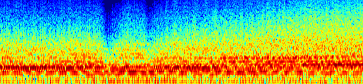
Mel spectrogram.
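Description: A train horn blares loudly and steadily nearby.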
